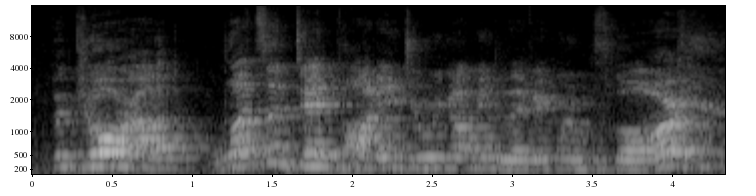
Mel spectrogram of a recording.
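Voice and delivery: hammed-up stage Irish brogue; loud jokey Irish accent. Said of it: "these two Irishmen".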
